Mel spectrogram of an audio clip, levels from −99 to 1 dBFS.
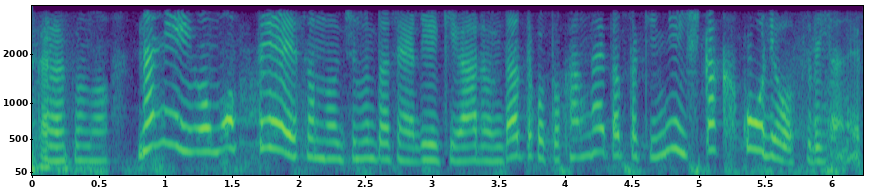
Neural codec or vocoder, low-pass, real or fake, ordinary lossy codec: codec, 16 kHz in and 24 kHz out, 1.1 kbps, FireRedTTS-2 codec; 3.6 kHz; fake; none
